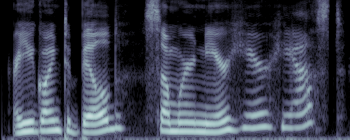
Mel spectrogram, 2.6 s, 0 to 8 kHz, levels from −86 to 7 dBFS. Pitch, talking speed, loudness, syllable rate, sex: 220 Hz, 230 wpm, -17 LUFS, 6.8 syllables/s, female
